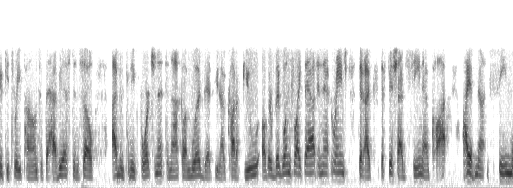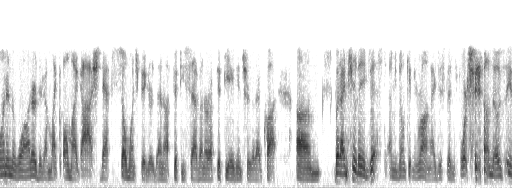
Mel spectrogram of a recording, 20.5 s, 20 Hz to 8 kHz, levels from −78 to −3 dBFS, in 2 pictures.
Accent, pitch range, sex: American, 95-115 Hz, male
